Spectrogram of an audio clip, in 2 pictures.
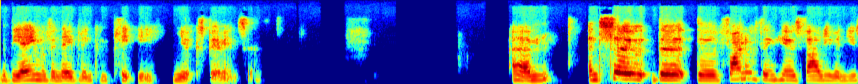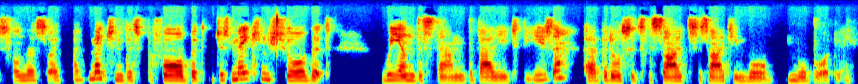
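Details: Adult woman speaking; typical speech.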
